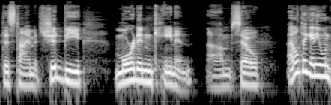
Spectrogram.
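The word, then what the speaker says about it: Mordenkainen: you corrected it this time it should be Morden Canaan so I don't think anyone pronounces that right no yeah we've always done Morton kind ins yeah I missed that there was at the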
